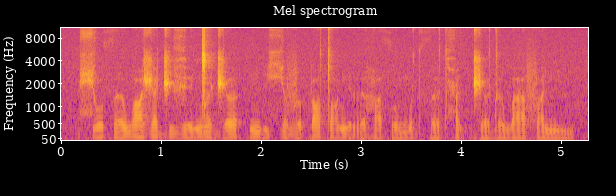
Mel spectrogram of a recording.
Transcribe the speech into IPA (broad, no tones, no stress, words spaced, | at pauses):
ɕo θɜ wɑʒad͡ʒi ɣeŋ͡ǀɜd͡ʒɜ | ŋiçɜvɜ pe tˤɜŋerɜɦɑ θomod θɜdħid d͡ʒɜdɜ wafa ɲi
